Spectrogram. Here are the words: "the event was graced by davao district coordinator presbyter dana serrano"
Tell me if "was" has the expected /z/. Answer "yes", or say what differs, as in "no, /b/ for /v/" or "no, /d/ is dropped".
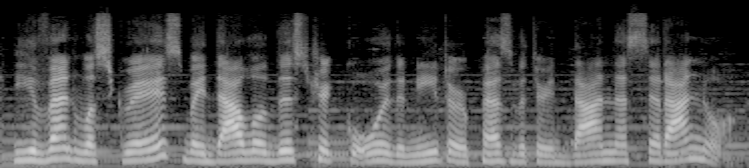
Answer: no, /s/ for /z/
